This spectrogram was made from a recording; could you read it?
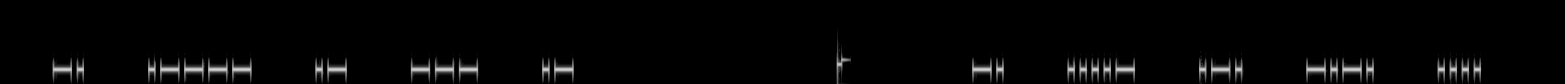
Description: Morse code, heard as a keyed tone, about 20 wpm, spaced as for 10 wpm, 700 Hz. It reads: N1AOA N4RCH
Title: 102 Lesson 17g - Letter u - Call Signs 20wpm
